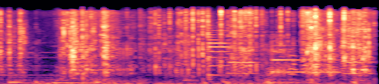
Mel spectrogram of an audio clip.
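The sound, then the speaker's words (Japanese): Steady plastic handling noise: crinkling, rustling and small knocks as a hard plastic lunchbox-like case holding testing equipment is turned and fiddled with, continuous for a few seconds with no talking. “プラスチックのお弁当箱みたいなケースに入っています。”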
